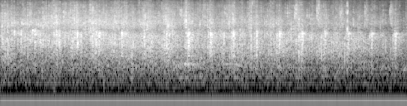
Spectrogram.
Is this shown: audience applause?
yes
